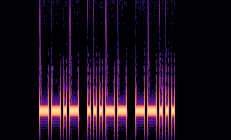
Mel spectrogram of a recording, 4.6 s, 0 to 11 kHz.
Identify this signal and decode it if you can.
Morse code, heard as a keyed tone, about 20 wpm, 700 Hz. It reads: Q37
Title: Three Letter-Number Combinations - 20wpm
